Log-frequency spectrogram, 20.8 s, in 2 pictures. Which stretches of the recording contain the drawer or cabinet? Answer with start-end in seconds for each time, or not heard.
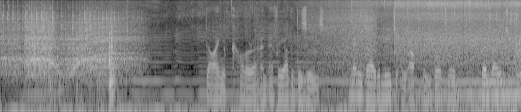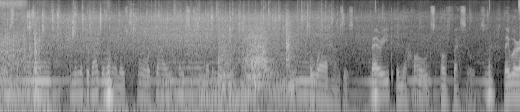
0.9-2.4, 10.1-11.4, 14.8-16.4.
